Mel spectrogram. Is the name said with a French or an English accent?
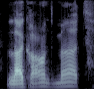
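French. The name is said with a French pronunciation.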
